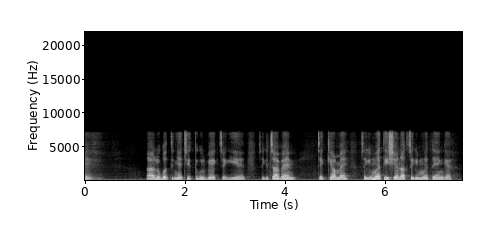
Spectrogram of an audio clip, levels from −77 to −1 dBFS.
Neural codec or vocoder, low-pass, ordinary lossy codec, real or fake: codec, 16 kHz, about 1 kbps, DyCAST, with the encoder's durations; 7.2 kHz; none; fake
